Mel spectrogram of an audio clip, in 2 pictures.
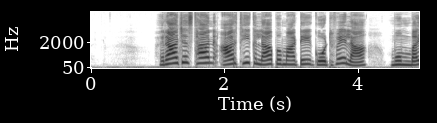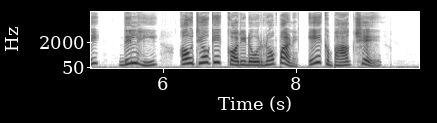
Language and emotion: Gujarati, neutral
